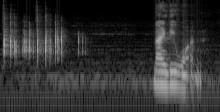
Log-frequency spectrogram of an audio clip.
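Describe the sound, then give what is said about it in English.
Dice rattling for a tabletop game power roll: a quick burst of light clattering clicks, then a short pause and a brief voice. “Let's find out. Give me a power roll for Ellie.”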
